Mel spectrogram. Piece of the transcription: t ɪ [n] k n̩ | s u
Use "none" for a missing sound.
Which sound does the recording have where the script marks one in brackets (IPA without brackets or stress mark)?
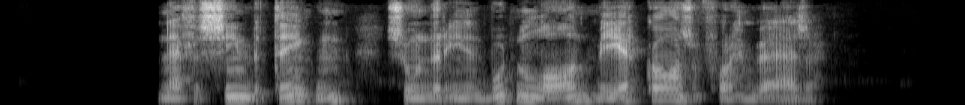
ŋ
